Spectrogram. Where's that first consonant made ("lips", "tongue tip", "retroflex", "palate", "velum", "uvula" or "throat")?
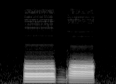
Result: lips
